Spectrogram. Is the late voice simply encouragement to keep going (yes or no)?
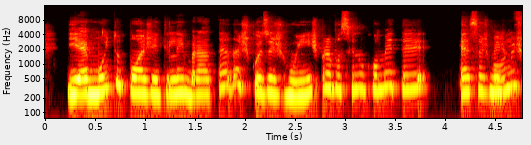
no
